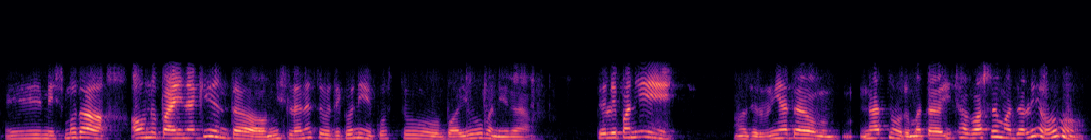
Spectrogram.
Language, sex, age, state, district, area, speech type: Nepali, female, 30-45, West Bengal, Darjeeling, rural, conversation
